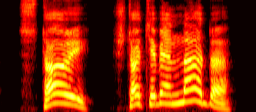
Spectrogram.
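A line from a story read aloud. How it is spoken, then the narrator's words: Shout. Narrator (Russian): она крикнула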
